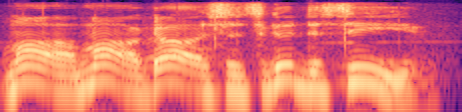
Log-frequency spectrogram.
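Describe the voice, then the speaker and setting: Man doing a young soldier home from war, folksy, easygoing, highish voice, lo-fi. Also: animated, measured pace, darkish tone, slight background noise. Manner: plainspoken, folksy. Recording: dull lo-fi recording.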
